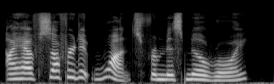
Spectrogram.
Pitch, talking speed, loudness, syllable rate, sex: 240 Hz, 175 wpm, -17 LUFS, 4.6 syllables/s, female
